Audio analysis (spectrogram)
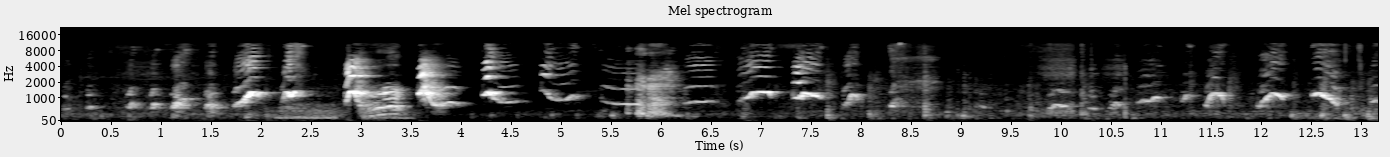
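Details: Crying of male F1b Goldendoodle puppies, five and a half weeks old, heard behind playing female pups and kids indoors. Dense run of high whines and sharp yips, some rising and falling, with scuffling noise midway.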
